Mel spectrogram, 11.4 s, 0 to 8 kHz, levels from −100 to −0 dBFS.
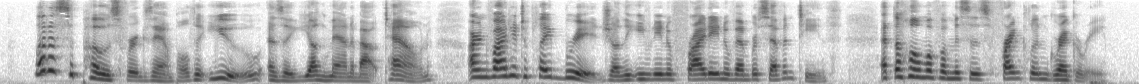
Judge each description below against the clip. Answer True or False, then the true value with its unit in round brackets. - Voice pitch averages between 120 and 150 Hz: False (185 Hz)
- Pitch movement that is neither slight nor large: False (7.7 semitones)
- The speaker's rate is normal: True (170 wpm)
